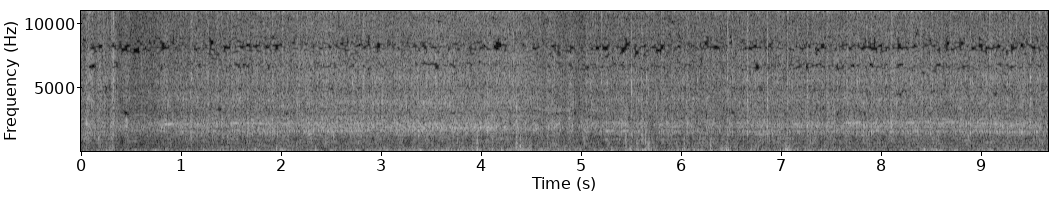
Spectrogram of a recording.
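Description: Motor vehicle engine running steadily at low speed, heard from aboard the moving vehicle, with a low rumble throughout.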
